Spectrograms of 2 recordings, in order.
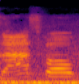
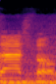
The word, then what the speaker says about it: asphalt: in the Ottawa Valley everyone says Asheville you might have the odd guy that says asphalt but that's always the guy who calls his dad a Z so don't like yeah so I'm not saying it wrong myself it's just how we say it around here is Asheville so I got 17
